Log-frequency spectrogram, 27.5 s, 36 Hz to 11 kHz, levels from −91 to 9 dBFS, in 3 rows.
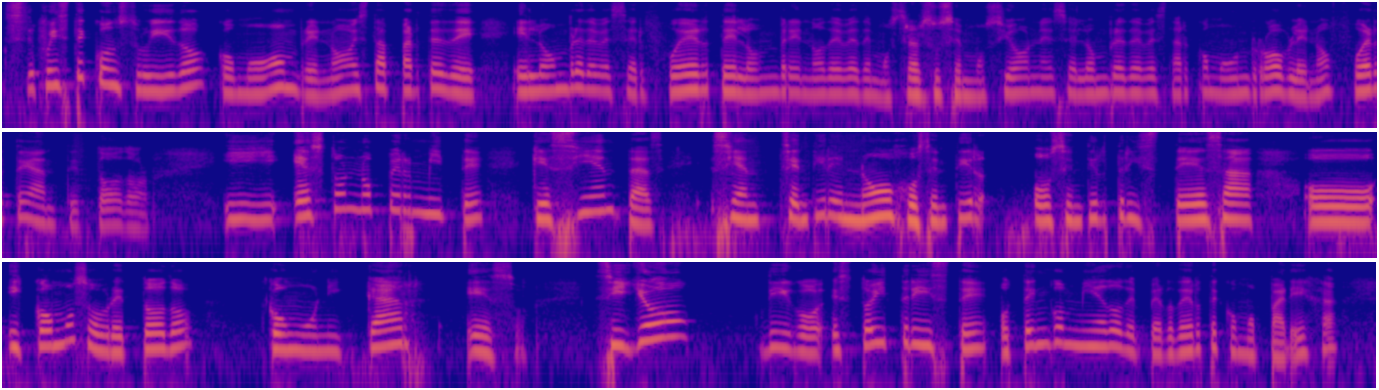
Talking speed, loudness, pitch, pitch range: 135 wpm, -40 LUFS, 200 Hz, 180-230 Hz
